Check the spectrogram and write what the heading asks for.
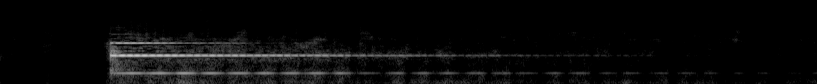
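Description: A singing bowl struck once about a second in, ringing with a low tone and fainter higher overtones that die away over about five seconds, the low tone pulsing slightly as it fades.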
